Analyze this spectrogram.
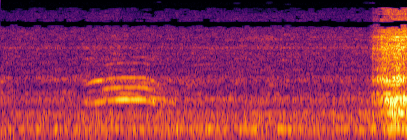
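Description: A young man talks with animation, heard through a television speaker.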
